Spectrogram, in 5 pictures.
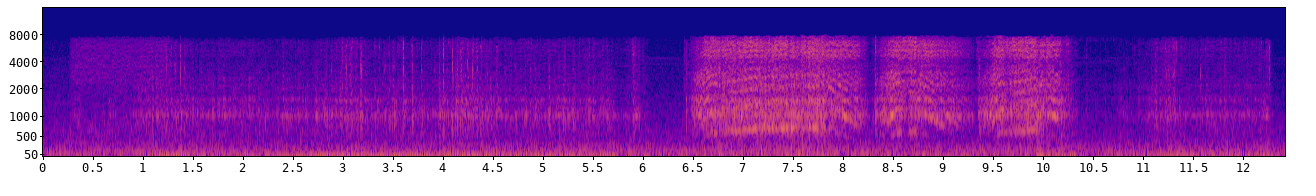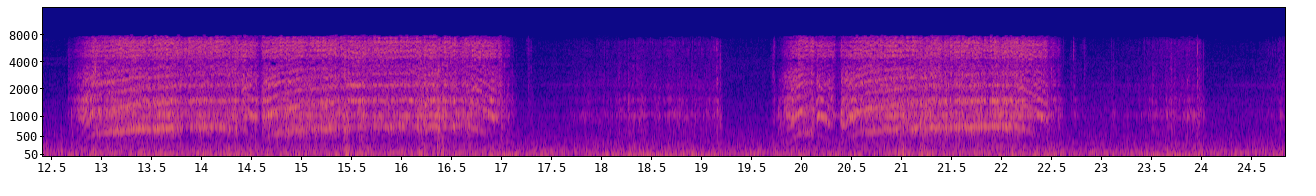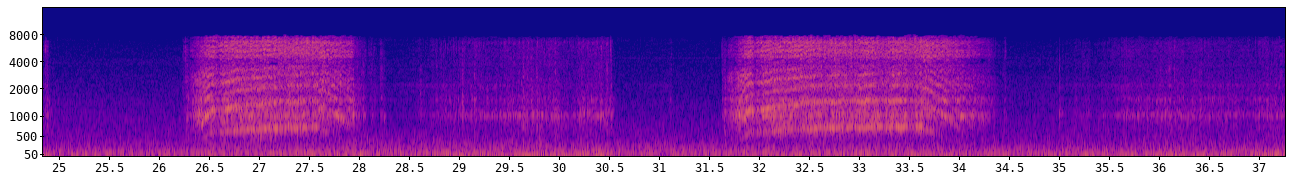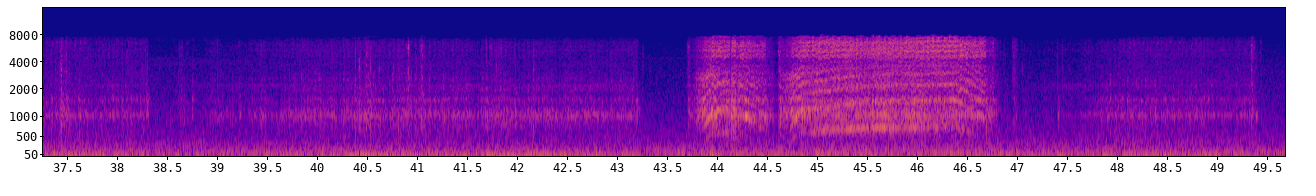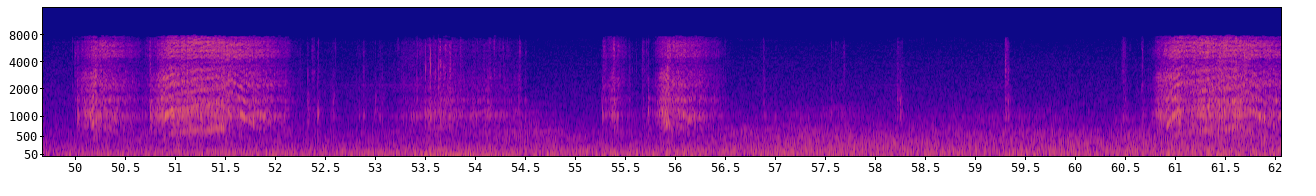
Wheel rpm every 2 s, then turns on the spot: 10, 20, 20, 110, 70, 30, 70, 180, 100, 20, 140, 40, 0, 100, 20, 20, 160, 20, 20, 20, 20, 20, 120, 80, 20, 60, 10, 10, 0, 0, 60.
0-6 10-12 22-24 28-30 36-38 40-42 46-50 52-54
